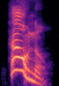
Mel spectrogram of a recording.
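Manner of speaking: high, loud mock refusal; indignant Australian fans. Voicing Australian fans refusing the next fight, loud mock indignation. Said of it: "The Australian people gonna be like".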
